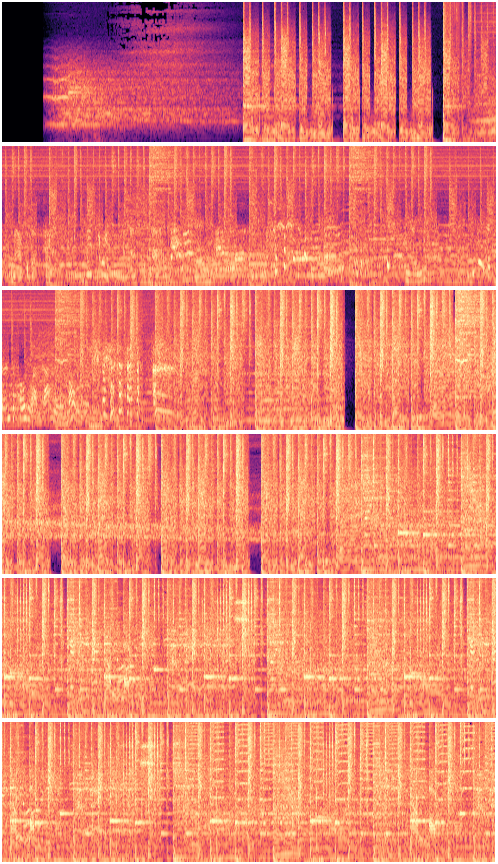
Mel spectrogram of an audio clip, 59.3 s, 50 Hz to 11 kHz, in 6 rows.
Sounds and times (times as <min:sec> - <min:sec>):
Music: 0:00.8 - 0:59.2
Speech: 0:10.0 - 0:15.7, 0:19.2 - 0:21.5.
